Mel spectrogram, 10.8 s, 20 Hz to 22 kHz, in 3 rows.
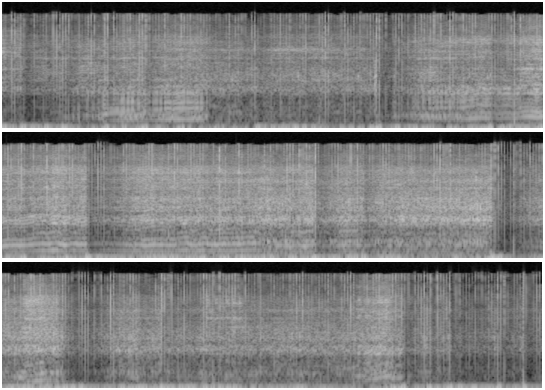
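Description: Yamaha 85cc two-stroke motocross bike engine heard on board while riding a dirt track, revving and easing off over and over, its pitch climbing with each pull and dropping back several times.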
